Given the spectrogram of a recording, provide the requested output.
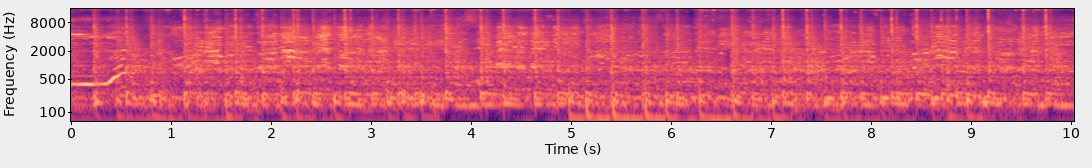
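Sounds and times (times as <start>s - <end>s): barrel drum beating: 0.0s - 10.0s
group of voices singing: 0.0s - 10.0s.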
